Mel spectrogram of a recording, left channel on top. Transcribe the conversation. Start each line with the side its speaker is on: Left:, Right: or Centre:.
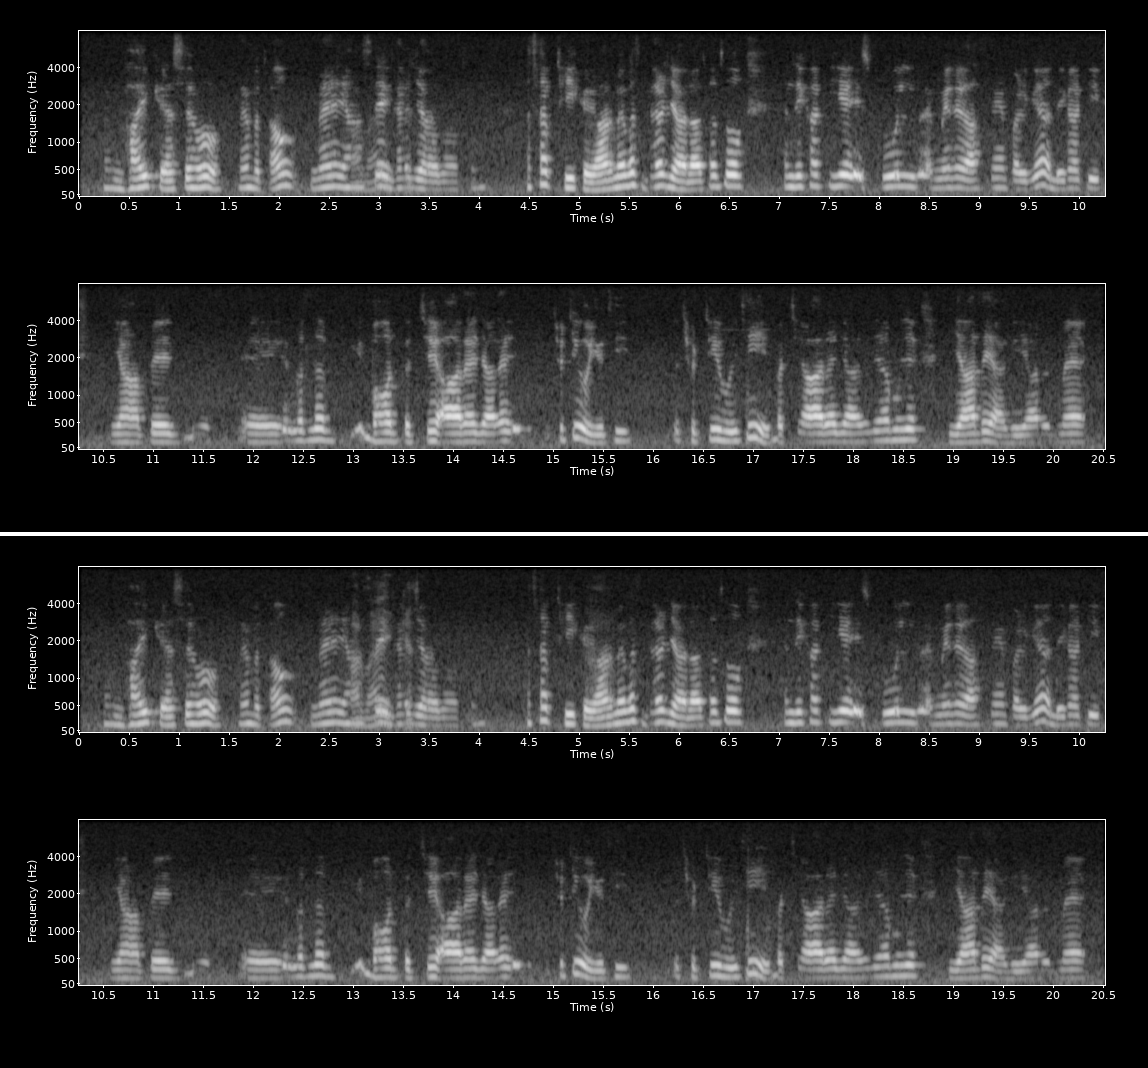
Left: भाई कैसे हो मैं बताओ मैं यहाँ
Right: और
Left: से
Right: भाई हम्म
Left: घर
Right: कैसे
Left: जा रहा था अच्छा अब ठीक है
Right: हाँ
Left: यार मैं बस घर जा रहा था तो मैंने देखा कि ये स्कूल मेरे रास्ते में पड़ गया देखा कि यहाँ पे ए, मतलब कि बहुत बच्चे आ रहे जा रहे छुट्टी हुई थी तो छुट्टी हुई थी
Right: हम्म
Left: बच्चे आ रहे जा रहे थे यार मुझे यादें आ गई यार मैं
